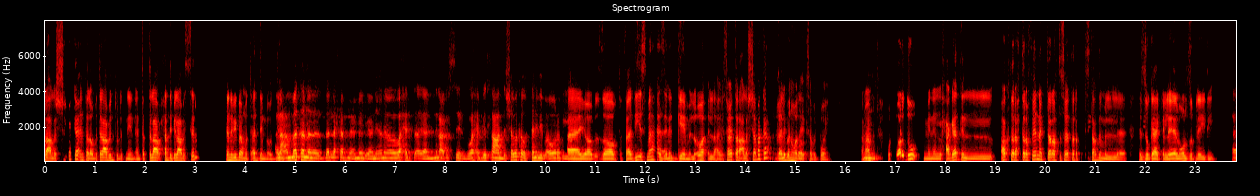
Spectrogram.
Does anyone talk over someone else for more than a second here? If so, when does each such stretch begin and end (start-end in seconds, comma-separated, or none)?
none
